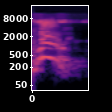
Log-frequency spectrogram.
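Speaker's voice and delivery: high joyful whoop of relief; excited whoop. Real, not acted. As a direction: let out a big celebratory woo. Whoop after finishing hard set.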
